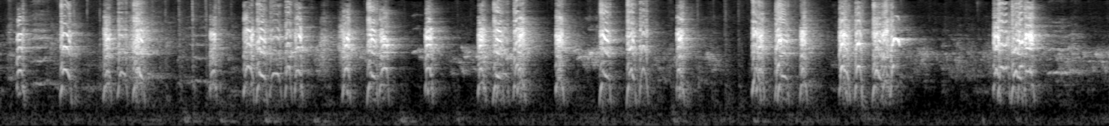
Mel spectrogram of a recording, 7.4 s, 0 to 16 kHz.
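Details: Young conures fed by parent birds on February 6 give fast, stuttering series of scratchy, buzzy squeaks and rasps, nearly nonstop, with a few higher whining notes near the end.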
